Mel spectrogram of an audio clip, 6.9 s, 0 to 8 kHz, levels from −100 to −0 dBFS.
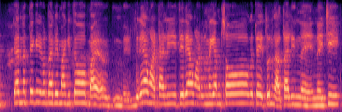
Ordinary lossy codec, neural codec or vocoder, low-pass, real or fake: Opus, 24 kbps; none; 7.2 kHz; real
